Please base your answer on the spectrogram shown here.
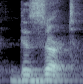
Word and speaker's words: dessert: this word this is dessert notice that the first syllable is dip and the second starts with a Z sound we stress the second syllable dessert this word refers to something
